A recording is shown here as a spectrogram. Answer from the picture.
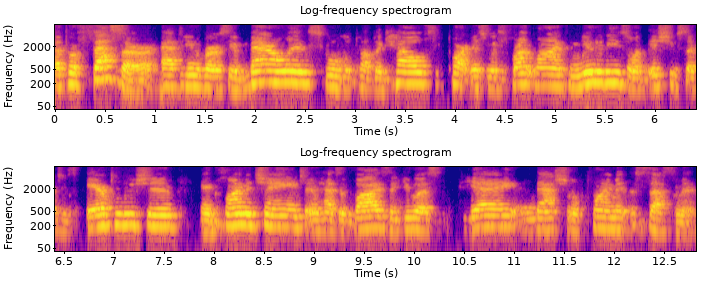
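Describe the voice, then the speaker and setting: A woman with a New Jersey accent at a medium pitch, fairly quick and with hardly any pauses, with ordinary pitch variation and big swings in loudness. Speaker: panel moderator. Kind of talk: reading speaker bios aloud; panel moderation.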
